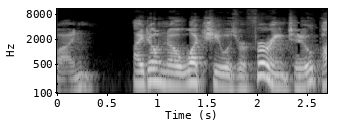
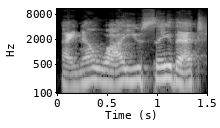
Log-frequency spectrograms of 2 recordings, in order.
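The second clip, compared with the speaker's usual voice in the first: higher, louder protest; raised-voice objection; cried out; 5 semitones higher, 5 dB louder than usual. A narrator's reading. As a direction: cry it out in mild indignation. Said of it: "she cried".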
